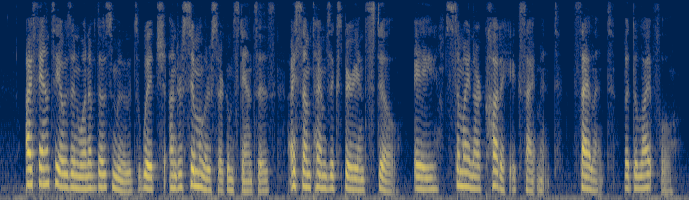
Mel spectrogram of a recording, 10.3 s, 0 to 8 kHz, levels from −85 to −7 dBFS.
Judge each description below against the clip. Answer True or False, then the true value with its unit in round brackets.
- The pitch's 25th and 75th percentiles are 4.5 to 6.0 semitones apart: False (3.4 semitones)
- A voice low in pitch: False (185 Hz)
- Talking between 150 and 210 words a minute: False (140 wpm)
